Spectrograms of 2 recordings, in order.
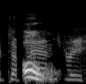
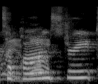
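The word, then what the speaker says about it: Tappan Street: I've been pronouncing that wrong all week. Same here. In the run to the first. You guys are used to saying tap it, so it's like tap it.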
